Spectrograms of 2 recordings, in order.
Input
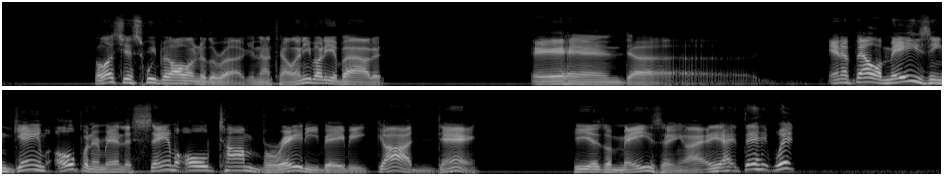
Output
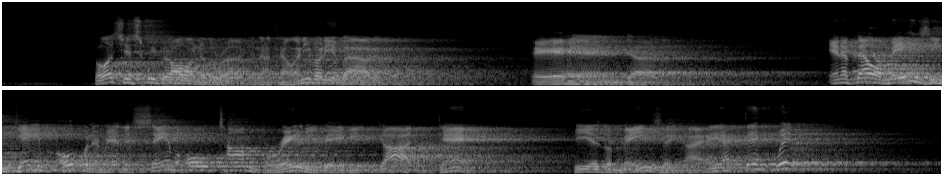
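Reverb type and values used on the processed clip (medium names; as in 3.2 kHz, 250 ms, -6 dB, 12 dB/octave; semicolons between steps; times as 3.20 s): algorithmic reverb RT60 3.5 s, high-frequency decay 0.6×, pre-delay 50 ms, DRR 2 dB; trim -5.5 dB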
